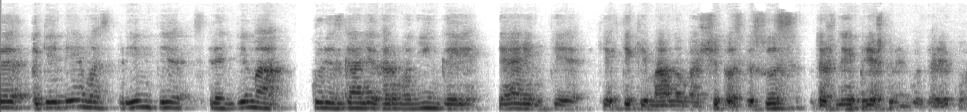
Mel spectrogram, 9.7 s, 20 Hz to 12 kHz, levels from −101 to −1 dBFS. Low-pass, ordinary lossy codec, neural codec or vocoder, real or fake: 10.8 kHz; AAC, 48 kbps; vocoder, 44.1 kHz, 128 mel bands, Pupu-Vocoder; fake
